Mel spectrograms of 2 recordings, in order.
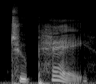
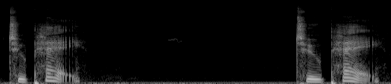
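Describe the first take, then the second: First: "To pay" whispered; whispered model. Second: "To pay" clearly voiced; English model word. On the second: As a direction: say "To pay" aloud for learners. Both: Shown as a demonstration.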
